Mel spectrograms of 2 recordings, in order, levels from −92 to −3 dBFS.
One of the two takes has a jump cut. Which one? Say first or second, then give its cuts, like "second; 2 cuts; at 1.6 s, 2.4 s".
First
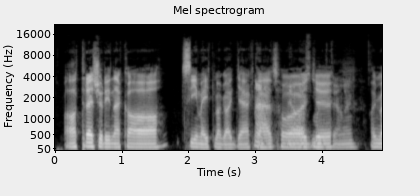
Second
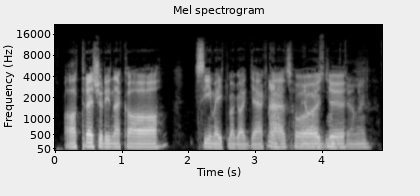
first; 1 cut; at 1.8 s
